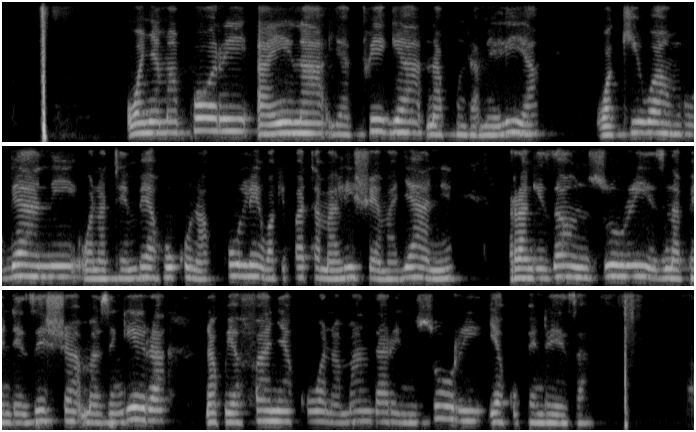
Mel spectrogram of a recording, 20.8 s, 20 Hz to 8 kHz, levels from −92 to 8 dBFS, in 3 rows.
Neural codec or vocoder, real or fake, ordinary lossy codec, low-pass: none; real; Opus, 24 kbps; 7.2 kHz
